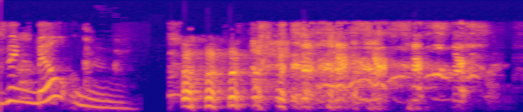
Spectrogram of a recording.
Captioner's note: laughing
